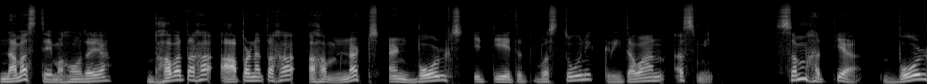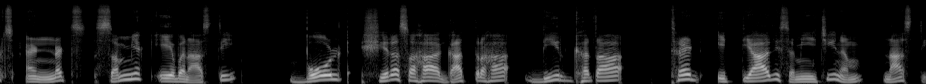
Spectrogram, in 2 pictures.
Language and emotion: Sanskrit, neutral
